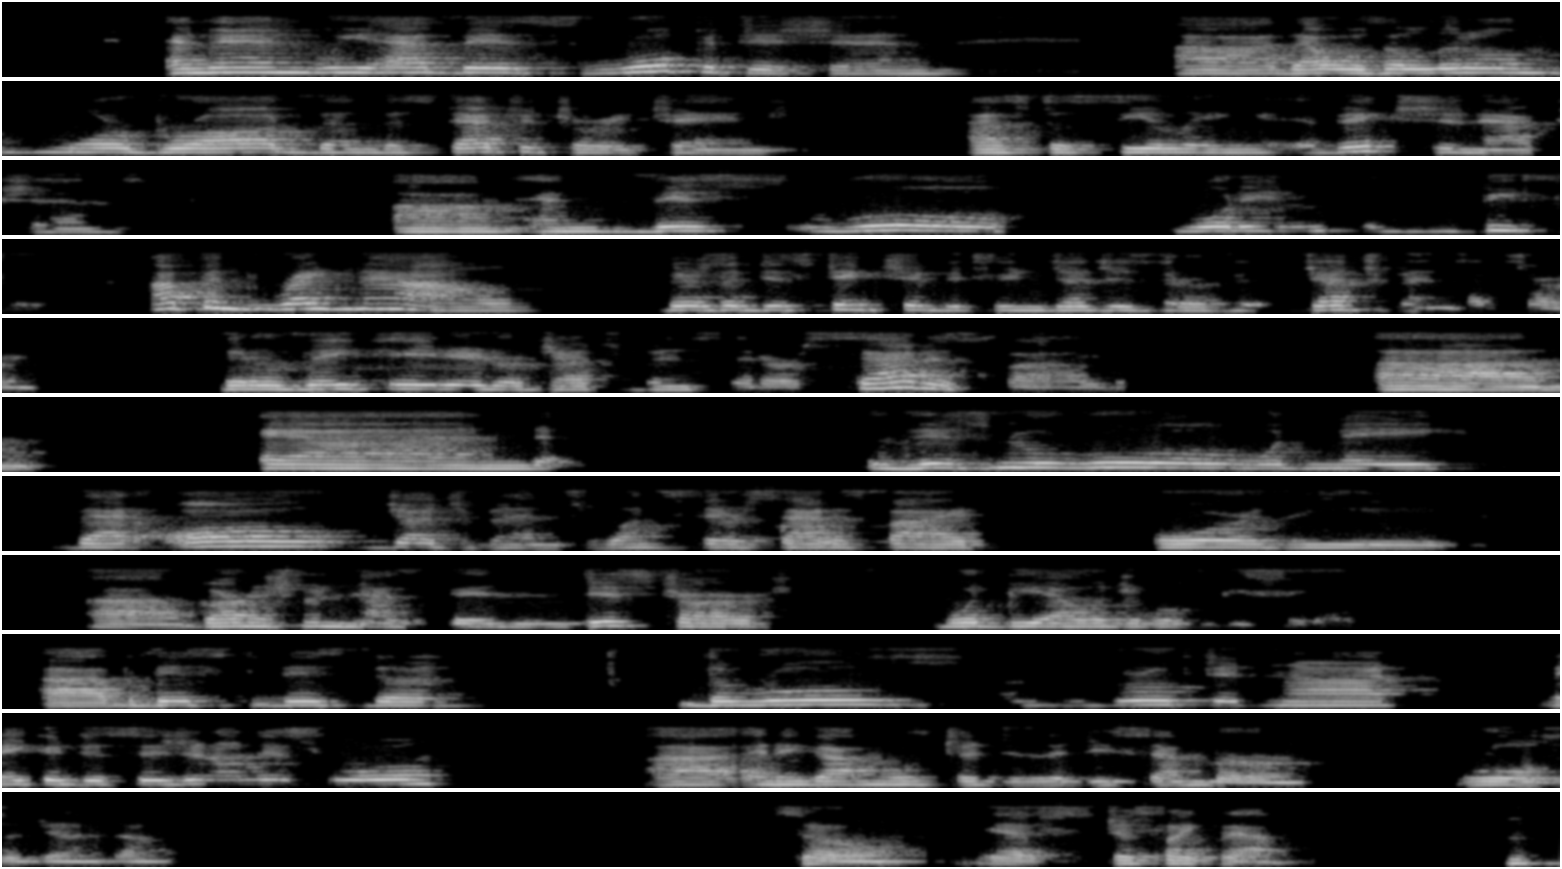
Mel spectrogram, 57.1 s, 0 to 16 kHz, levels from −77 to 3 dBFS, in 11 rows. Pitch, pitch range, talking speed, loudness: 190 Hz, 170-215 Hz, 115 wpm, -20 LUFS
